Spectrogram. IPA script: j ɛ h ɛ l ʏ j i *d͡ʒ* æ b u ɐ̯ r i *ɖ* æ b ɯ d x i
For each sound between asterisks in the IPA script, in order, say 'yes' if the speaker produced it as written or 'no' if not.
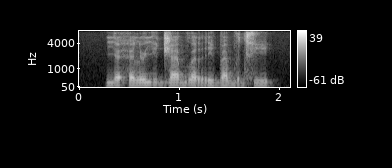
yes, no

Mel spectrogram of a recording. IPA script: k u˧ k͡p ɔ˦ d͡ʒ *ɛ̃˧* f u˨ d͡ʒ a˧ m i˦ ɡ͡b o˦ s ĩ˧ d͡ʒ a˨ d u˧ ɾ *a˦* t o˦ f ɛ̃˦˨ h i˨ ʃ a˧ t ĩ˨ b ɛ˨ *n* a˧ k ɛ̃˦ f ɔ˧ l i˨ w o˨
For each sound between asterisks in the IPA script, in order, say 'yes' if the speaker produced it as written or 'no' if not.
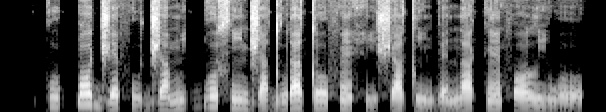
no, yes, yes

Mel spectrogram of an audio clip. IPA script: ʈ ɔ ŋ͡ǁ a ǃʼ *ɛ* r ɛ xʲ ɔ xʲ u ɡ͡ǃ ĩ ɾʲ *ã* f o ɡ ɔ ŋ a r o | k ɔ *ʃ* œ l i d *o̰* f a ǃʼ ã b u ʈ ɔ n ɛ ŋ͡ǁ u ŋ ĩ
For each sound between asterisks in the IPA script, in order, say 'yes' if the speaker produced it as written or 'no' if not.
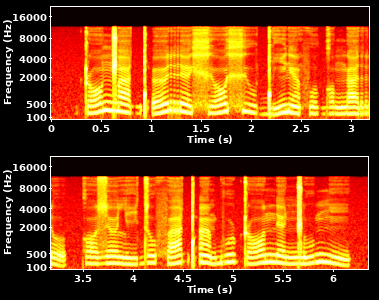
no, yes, no, no

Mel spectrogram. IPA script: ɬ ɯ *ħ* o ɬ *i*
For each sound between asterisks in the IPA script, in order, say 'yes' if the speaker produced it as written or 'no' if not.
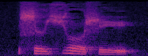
no, no

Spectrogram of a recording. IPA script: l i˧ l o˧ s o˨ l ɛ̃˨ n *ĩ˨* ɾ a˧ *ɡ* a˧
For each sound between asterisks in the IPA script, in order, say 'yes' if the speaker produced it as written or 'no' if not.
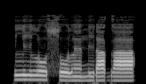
no, yes

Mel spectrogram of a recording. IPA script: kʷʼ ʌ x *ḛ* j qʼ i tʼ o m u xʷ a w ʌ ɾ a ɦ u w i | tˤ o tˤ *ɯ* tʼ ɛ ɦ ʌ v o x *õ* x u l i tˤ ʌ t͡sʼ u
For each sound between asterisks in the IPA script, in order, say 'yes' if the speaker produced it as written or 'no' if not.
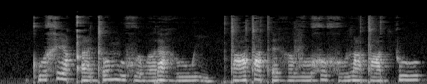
no, yes, no

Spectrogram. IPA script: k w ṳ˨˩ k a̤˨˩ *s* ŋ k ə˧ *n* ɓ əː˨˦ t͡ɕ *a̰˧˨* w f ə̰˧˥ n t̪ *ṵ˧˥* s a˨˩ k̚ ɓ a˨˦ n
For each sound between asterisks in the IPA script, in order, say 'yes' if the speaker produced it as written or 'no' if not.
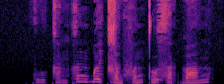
no, yes, yes, yes

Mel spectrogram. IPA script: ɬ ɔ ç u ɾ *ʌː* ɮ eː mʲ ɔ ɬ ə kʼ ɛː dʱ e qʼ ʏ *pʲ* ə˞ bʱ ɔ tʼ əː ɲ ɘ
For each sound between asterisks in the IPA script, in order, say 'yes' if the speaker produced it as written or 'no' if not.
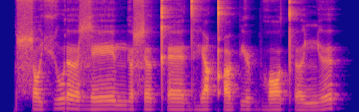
no, yes

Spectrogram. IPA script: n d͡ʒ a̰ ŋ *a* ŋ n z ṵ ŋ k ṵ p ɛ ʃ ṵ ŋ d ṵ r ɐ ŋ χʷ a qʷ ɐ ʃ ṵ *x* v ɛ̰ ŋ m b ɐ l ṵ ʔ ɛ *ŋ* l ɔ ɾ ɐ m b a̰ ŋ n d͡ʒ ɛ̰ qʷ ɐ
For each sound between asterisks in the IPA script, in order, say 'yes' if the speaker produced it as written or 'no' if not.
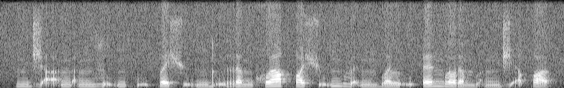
no, no, yes

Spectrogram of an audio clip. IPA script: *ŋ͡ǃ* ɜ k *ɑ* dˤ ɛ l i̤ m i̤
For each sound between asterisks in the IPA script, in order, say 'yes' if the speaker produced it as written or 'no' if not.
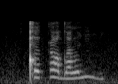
no, yes

